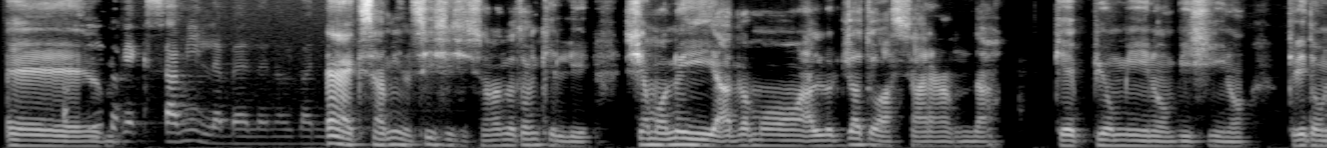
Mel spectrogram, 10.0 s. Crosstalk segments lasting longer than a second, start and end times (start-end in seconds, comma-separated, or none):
none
